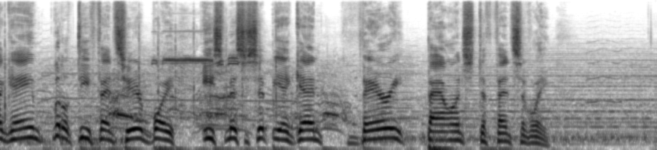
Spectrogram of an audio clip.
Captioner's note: cheering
